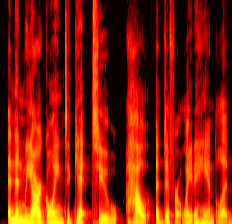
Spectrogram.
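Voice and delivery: normal talking voice

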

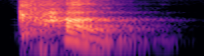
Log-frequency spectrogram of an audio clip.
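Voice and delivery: kan loud, falling sharply, with a puff of air; fourth tone, aspirated. Shown as a demonstration. Teacher modelling the example, kan in an aspirated falling tone. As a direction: push air out on kan and drop the pitch. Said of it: "¿Notas que sale aire?".

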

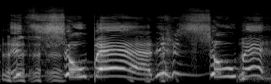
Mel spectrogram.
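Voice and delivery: high, loud, laughing disbelief; exasperated rant. Real, not acted. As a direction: wail it in amused outrage at terrible writing. Exasperated rant about bad dialogue.

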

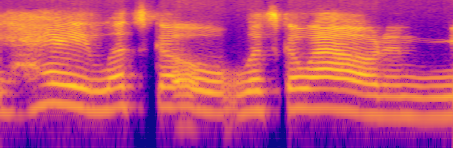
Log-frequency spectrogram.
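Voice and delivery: slow, high, sing-song coaxing; bright, drawn-out let's-go-have-fun pitch; cheery distraction. Retold or imitated. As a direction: lure them off to get ice cream. Cheering up a sad friend.

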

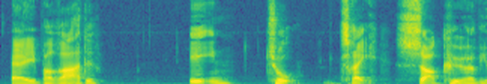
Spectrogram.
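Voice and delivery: loud countdown to the start; råbt startsignal. A narrator's reading. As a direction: call out the start, drawing out the last words. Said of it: "råbte hr". (højt råbt startsignal)

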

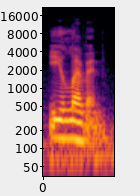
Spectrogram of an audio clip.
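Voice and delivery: "Eleven" with a clear English L; "Eleven" modelled for the class; careful English eleven. Shown as a demonstration. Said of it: "la pronunciación de la L".

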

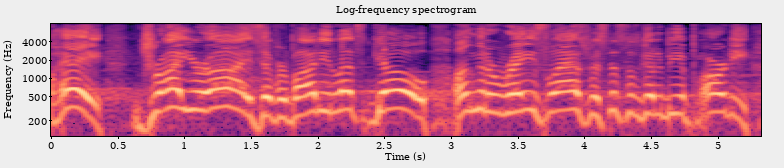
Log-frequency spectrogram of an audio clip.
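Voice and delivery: imagined pep talk, high and eager, easing at the end; upbeat rallying call. Acted. Imagined Jesus rallying the mourners.

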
